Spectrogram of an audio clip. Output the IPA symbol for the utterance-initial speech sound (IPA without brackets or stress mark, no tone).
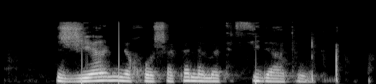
ʒ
